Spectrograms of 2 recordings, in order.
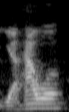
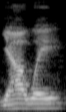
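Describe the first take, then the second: First: Yahweh said as ya-HA-wah; claimed correct pronunciation. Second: Yahweh in two syllables, YAH-way; rejected pronunciation. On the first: Teacher giving the name, Yahweh as ya-HA-wah. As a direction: say Yahweh in three syllables ending in wah. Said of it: "but his name is". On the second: Teacher rejecting a mispronunciation, Yahweh as YAH-way. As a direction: end Yahweh on a way sound. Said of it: "It's not". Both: Shown as a demonstration.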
